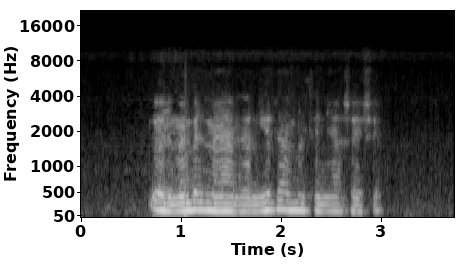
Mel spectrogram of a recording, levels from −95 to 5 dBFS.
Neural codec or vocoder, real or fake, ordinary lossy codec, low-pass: none; real; Opus, 16 kbps; 9.9 kHz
